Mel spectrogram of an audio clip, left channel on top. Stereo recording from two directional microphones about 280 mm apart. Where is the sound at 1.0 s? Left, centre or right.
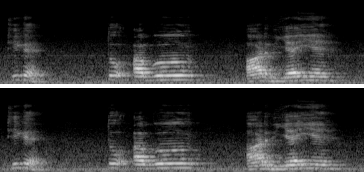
Centre.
